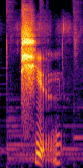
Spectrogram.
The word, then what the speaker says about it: 品: This one is pronounced as 品.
